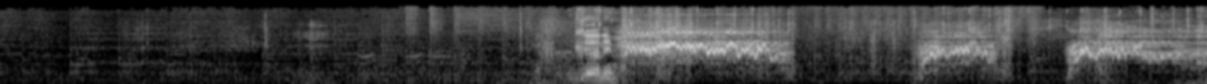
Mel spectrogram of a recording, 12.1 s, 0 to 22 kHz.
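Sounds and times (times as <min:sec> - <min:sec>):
fishing reel whirring: 0:10.7 - 0:12.0.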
